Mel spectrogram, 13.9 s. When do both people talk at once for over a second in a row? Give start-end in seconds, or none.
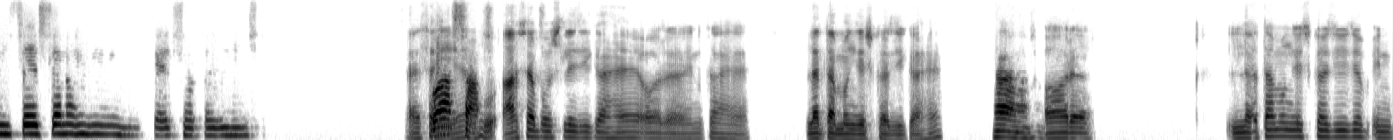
none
